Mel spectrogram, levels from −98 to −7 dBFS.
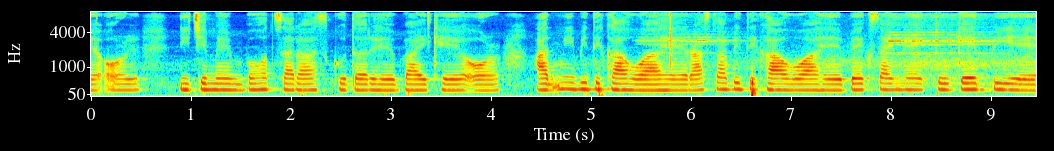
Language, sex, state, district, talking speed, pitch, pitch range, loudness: Hindi, female, Arunachal Pradesh, Papum Pare, 180 wpm, 170 Hz, 165-180 Hz, -23 LUFS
